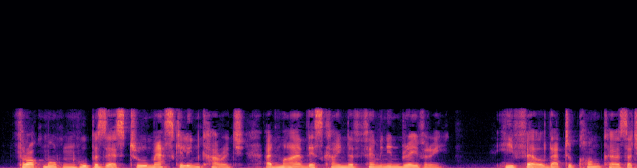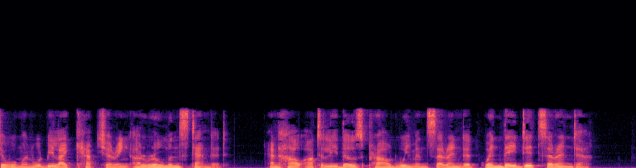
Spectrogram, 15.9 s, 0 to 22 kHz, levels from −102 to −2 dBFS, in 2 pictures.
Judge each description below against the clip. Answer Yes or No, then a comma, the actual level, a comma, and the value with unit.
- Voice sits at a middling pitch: Yes, medium, 160 Hz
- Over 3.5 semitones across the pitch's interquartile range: No, average, 3.0 semitones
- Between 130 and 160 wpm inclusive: Yes, average, 145 wpm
